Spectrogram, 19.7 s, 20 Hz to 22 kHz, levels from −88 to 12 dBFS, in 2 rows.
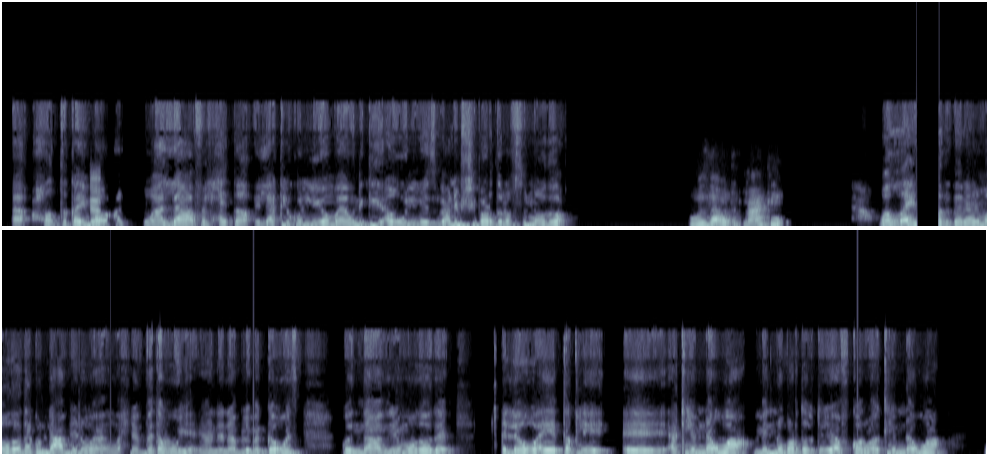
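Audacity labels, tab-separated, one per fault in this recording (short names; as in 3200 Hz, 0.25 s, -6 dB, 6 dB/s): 9.140000	9.370000	gap 0.227 s
10.930000	10.930000	gap 2.4 ms
12.360000	12.360000	pop -14 dBFS
18.400000	18.400000	pop -13 dBFS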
